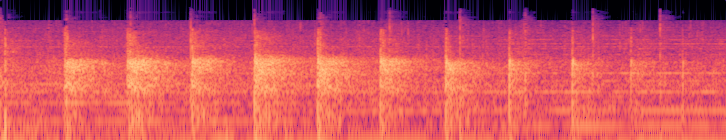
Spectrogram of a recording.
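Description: Steady hand clapping at Richard Petty's induction into the NASCAR Hall of Fame, about a dozen sharp claps at an even, brisk rhythm, moderately loud with a faint low hum underneath and no talking.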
